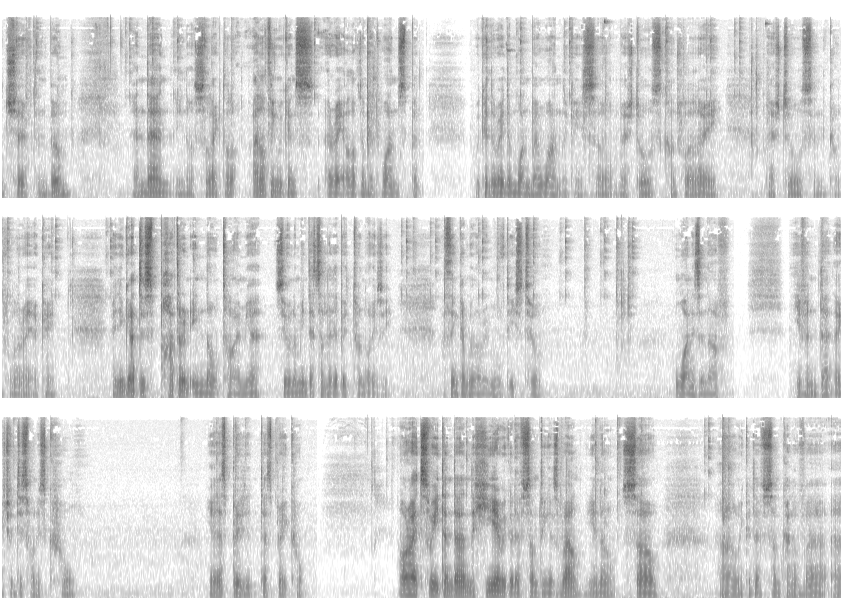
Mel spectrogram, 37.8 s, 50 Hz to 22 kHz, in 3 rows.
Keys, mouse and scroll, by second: 0.0 shift+click, 0.2 shift+click, 0.8 shift+click, 1.6 shift+click, 2.3 shift+click, 2.8 shift+click, 3.6 shift+middle click, 3.8 shift+middle click, 4.3 shift+click, 5.3 q, 7.0 ctrl+click, 8.2 ctrl+click, 8.5 q, 9.1 ctrl+q, 9.7 ctrl+click, 10.4 ctrl+click, 10.8 ctrl+click, 11.0 q, 11.6 ctrl+q, 13.1 ctrl+click, 13.9 ctrl+click, 14.2 ctrl+middle click, 14.6 shift+middle click, 15.0 shift+middle click, 16.4 shift+middle click, 16.7 shift+middle click, 18.2 click, 18.8 shift+click, 19.5 shift+click, 20.1 shift+click, 20.7 shift+click, 21.2 shift+click, 21.6 x, 21.8 click, 24.7 middle click, 27.6 middle click, 28.6 shift+middle click, 29.3 shift+middle click, 29.9 shift+middle click, 30.4 shift+middle click, 31.0 shift+middle click, 31.1 shift+middle click, 31.4 shift+middle click, 32.6 shift+click, 33.9 KP_5, 34.2 shift+middle click, 34.6 middle click, 35.5 click, 35.8 d.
